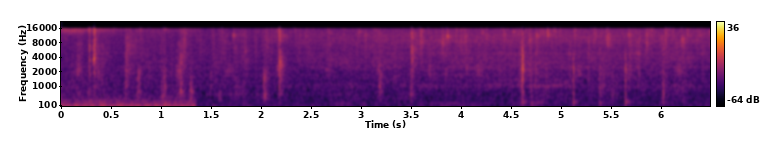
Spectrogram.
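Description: Spinach-filled börek pastries frying in hot oil in a pan: a faint sizzle with scattered sharp pops and crackles.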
